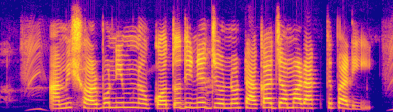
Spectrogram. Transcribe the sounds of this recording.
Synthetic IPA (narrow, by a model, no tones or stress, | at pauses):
amiʃɔɾbonimnokɔt̪od̪ineɾd͡ʑonːoʈakad͡ʑɔmaɾak̚t̪epaɾḭ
